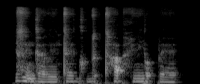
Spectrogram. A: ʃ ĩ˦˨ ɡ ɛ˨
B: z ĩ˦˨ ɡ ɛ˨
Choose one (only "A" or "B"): B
